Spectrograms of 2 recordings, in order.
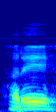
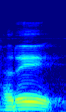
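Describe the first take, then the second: No difference in how they are said.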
